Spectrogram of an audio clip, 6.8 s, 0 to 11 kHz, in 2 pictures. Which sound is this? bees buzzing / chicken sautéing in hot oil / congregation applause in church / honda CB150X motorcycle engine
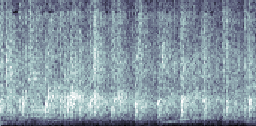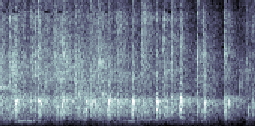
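congregation applause in church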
